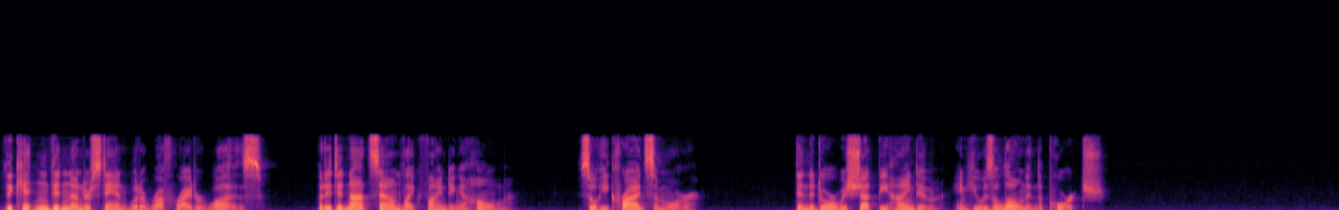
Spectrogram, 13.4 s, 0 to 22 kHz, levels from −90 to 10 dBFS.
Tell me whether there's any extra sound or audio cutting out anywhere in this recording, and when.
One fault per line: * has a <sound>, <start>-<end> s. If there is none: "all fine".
all fine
